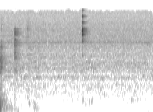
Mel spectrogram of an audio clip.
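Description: Near silence, broken by two faint, short clicks of a computer mouse, one about a quarter second in and one just after a second.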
